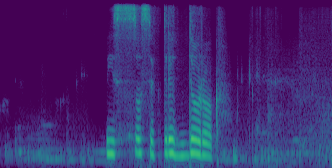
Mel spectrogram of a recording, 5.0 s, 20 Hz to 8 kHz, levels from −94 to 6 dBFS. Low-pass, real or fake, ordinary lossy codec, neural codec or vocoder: 7.2 kHz; fake; none; codec, 16 kHz, 0.5 kbps, X-Codec, HuBERT features, trained on balanced general audio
